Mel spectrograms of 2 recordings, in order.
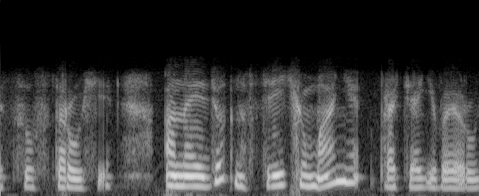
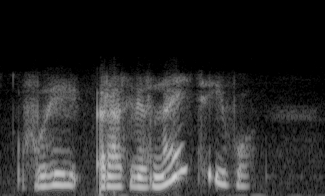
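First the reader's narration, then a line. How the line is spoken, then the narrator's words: Timid question. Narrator (Russian): робко спрашивает Маня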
